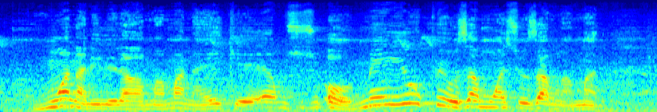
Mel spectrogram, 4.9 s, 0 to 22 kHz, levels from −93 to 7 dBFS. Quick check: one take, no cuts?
yes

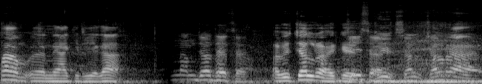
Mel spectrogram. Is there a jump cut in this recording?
yes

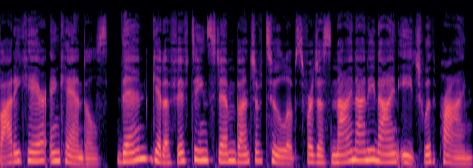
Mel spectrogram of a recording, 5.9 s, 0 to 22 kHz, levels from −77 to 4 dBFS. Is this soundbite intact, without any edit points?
yes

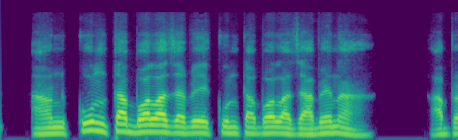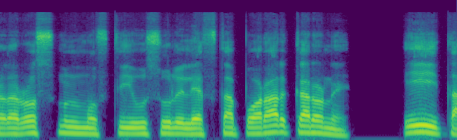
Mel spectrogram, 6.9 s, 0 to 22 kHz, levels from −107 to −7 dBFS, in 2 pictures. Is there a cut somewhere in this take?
no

